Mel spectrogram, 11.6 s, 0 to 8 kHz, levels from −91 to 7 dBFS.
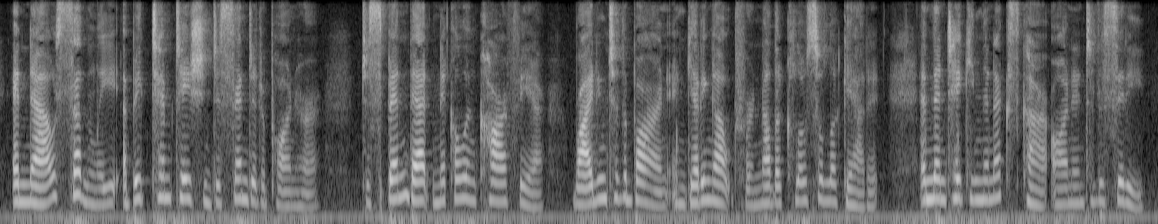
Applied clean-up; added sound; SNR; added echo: none; none; none; none.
